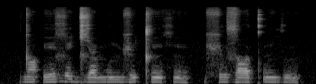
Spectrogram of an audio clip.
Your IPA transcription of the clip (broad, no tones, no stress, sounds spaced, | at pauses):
dˤ ĩ ʔ e ɮ e d͡ʑ æ m u ɲ ʐ ɯ cʰ ẽ x ẽ | ʂ ɯ z ɑ kʷʼ ĩ j ɯ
